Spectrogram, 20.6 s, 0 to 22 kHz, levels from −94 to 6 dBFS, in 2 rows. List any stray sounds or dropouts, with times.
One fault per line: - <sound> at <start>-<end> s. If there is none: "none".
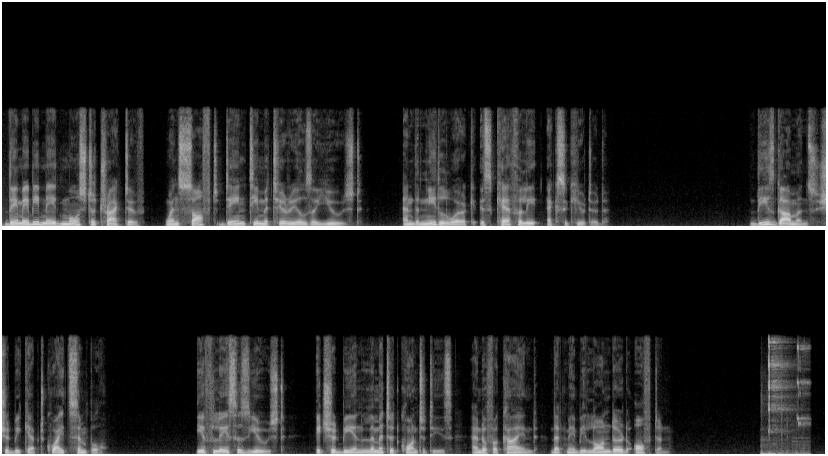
- squeak at 19.8-20.4 s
